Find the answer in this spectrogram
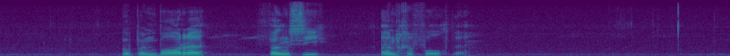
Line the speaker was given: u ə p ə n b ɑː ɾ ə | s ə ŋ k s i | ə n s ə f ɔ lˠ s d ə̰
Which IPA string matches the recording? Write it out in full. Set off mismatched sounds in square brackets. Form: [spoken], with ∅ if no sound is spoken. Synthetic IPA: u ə p ə n b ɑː ɾ ə | [f] ə ŋ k s i | ə n [χ] ə f ɔ lˠ [χ] d ə̰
